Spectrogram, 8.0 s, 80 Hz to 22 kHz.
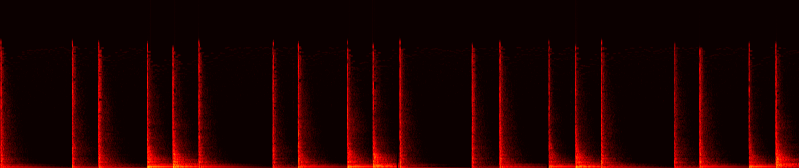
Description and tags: djembe grooves fanga 120bpm
This is a basic Fangarhythm I played on my djembe. Recorded at my home.
africa, djembe, drum, ghana, percussion, rhythm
